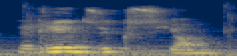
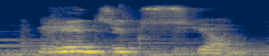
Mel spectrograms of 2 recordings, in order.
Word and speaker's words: réduction: Entonces cuando tenemos la T, la I, la O y la N, hacen el sonido sion, sion, como si fuese una S-I-O-N, pero no tenemos la S, tenemos una T.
